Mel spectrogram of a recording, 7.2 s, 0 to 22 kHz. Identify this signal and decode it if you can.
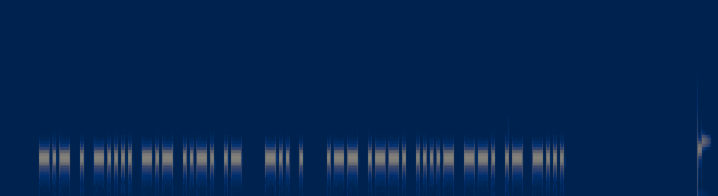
Morse code, heard as a keyed tone, about 36 wpm, 700 Hz. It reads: KE6KFA DE WP4GAB
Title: USA Callsign DE Callsign - 6 Characters - 35wpm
